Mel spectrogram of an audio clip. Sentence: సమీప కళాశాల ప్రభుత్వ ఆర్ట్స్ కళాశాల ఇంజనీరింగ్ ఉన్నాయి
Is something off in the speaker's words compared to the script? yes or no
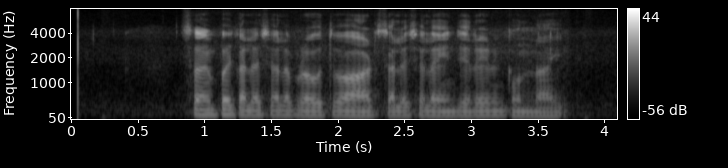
no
